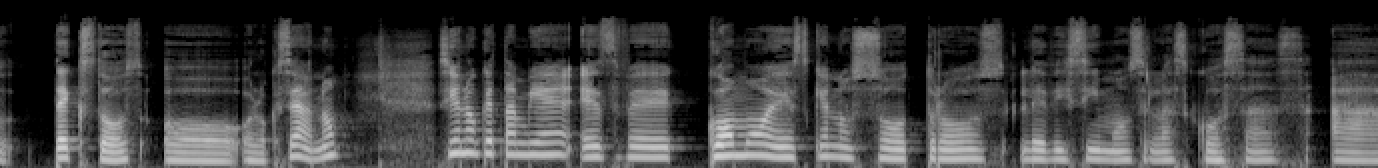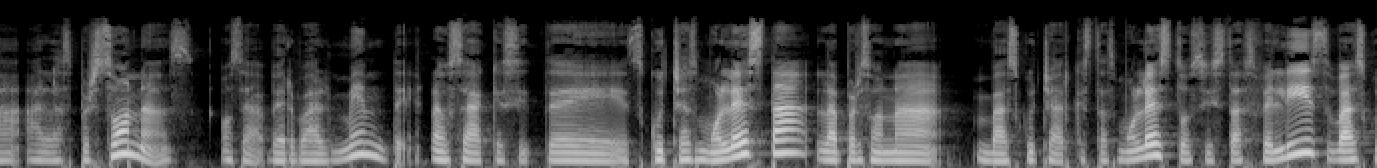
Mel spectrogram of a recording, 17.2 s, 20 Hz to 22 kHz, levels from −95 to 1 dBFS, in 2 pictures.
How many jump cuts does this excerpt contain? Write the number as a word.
one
